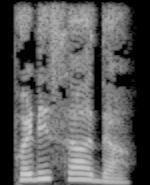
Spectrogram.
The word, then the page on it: ಪಡಿಸಾದ: paḍi sāda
